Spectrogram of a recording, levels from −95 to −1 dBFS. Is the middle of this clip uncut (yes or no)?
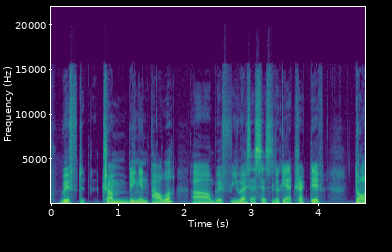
yes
